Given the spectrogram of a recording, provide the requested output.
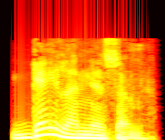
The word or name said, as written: galenism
